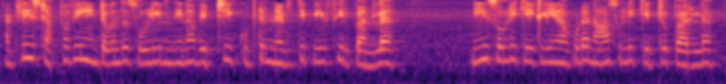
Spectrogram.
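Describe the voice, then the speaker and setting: A woman voicing a bossy elder sister-in-law in a cartoon drama, brisk and teasing, with a scheming side. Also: extremely high pitch, fairly even intonation.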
